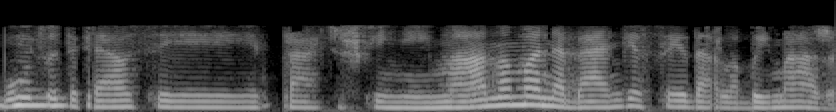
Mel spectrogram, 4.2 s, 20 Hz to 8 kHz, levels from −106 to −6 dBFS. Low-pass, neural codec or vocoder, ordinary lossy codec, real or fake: 7.2 kHz; codec, 16 kHz, 4 kbps, FunCodec, trained on LibriTTS, 50 frames a second; AAC, 16 kbps; fake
